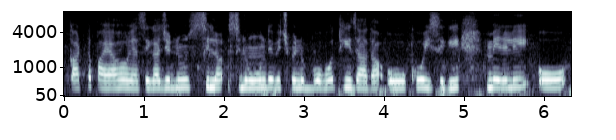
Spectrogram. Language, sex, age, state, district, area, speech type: Punjabi, female, 18-30, Punjab, Gurdaspur, urban, spontaneous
